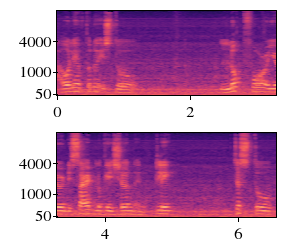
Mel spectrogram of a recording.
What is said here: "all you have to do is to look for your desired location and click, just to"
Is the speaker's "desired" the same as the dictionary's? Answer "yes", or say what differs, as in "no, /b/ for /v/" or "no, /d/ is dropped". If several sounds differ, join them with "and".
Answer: no, /s/ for /z/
